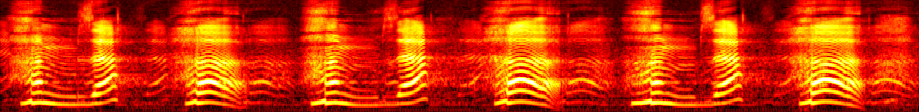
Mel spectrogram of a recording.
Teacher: തൊണ്ടയെ നമ്മൾ 3 ഭാഗങ്ങളായാണ് തിരിച്ചിട്ടുള്ളത്. തൊണ്ടയുടെ അടിഭാഗത്ത് നിന്ന് വരുന്ന അക്ഷരങ്ങളാണ്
